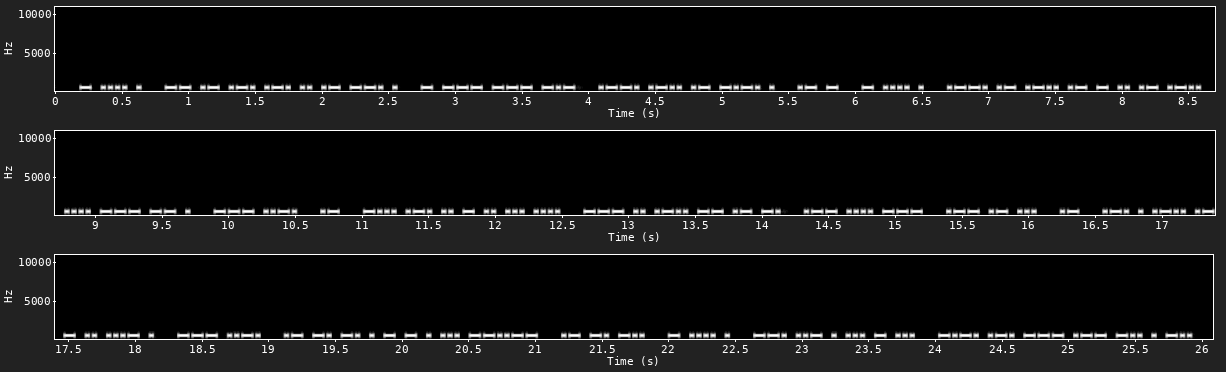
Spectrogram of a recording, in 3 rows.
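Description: Morse code, heard as a keyed tone, about 44 wpm, 600 Hz. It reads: THE MARRIAGE TOOK PLACE AT THE PALATIAL HOME OF A BRITISH OILMAN WHO WAS A RELATIVE OF ANNETTES, AND THE GUESTS CROWDED
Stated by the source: Morse practice at 45 wpm, the novel Never by Ken Follett in English, from CW med Gnister.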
